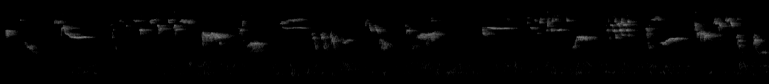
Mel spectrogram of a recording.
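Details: Black-faced bunting (Emberiza spodocephala) giving a polished subsong almost like full song, recorded 10 April 2022: a continuous, rambling jumble of high, thin chirps, twitters and short slurred notes over a steady low hum.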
